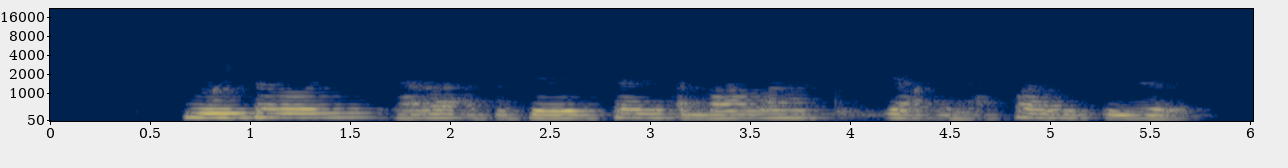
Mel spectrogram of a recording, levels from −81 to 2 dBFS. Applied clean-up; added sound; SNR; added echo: neural mask model DeepFilterNet 3.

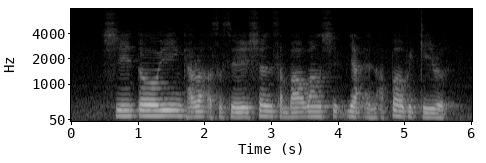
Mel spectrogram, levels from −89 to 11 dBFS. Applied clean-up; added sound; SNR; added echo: none; none; none; none.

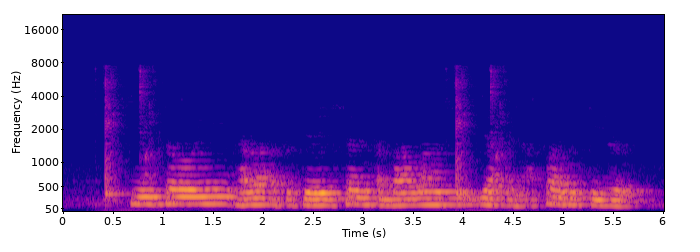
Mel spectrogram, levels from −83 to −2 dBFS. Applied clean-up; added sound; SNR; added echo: none; Splash, splatter; 18 dB; reverberation time 0.9 s.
